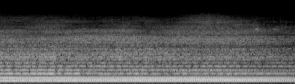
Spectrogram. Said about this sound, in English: An old factory whistle symbolizes the changing times in Kellogg in the Idaho Panhandle.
